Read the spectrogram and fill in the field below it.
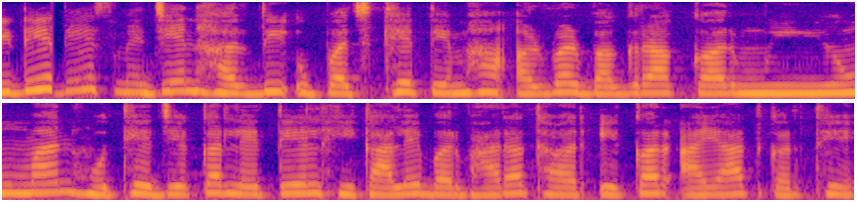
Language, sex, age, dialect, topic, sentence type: Chhattisgarhi, female, 18-24, Northern/Bhandar, agriculture, statement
